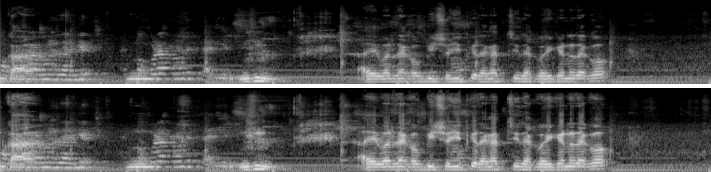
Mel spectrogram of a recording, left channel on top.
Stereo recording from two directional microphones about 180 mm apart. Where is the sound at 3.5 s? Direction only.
Centre (ahead or behind).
